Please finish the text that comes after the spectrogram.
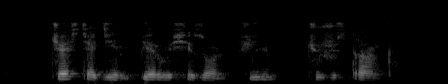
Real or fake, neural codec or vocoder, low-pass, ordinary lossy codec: real; none; 7.2 kHz; MP3, 32 kbps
